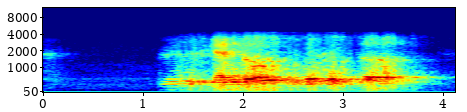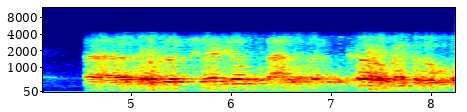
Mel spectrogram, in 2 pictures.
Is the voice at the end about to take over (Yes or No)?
Yes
